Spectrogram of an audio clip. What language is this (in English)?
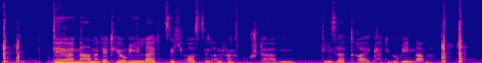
German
